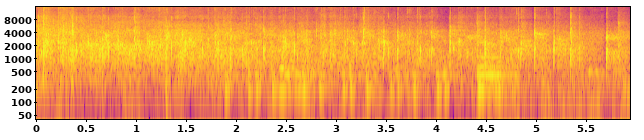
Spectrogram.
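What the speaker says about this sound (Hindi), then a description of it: "तो तालियां बजा लें अपने लिए" Audience applause at a business seminar hall, a dense wash of clapping from a seated crowd filling the whole stretch, with steady tonal hum and some voices murmuring underneath.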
